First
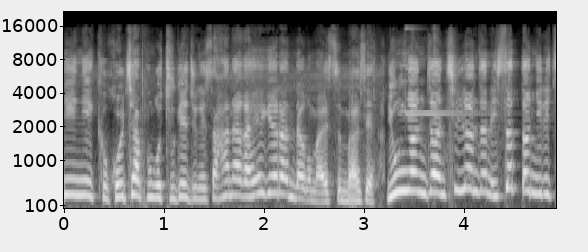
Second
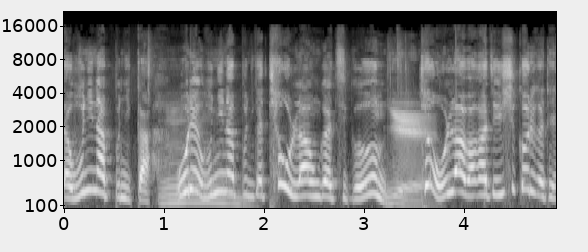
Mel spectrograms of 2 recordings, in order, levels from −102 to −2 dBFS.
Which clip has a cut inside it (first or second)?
first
